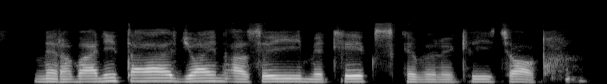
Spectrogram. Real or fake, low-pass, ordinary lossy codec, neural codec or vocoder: fake; 7.2 kHz; MP3, 48 kbps; codec, 24 kHz, 0.9 kbps, WavTokenizer, medium speech release version 2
